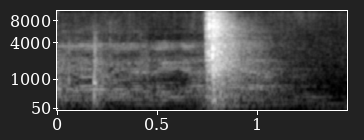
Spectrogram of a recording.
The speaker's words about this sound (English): Shut up until I close the door.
